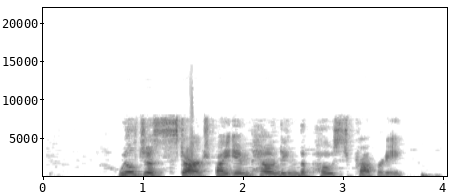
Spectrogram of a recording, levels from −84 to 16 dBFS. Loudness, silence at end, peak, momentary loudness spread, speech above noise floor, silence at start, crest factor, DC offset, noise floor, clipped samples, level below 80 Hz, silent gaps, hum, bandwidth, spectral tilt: -22 LUFS; 0.2 s; -2 dBFS; 14 LU; 48 dB; 0.75 s; 22 dB; under 0.1%; -71 dBFS; under 0.1%; -68 dBFS; none; none; 12 kHz; -2.5 dB/octave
